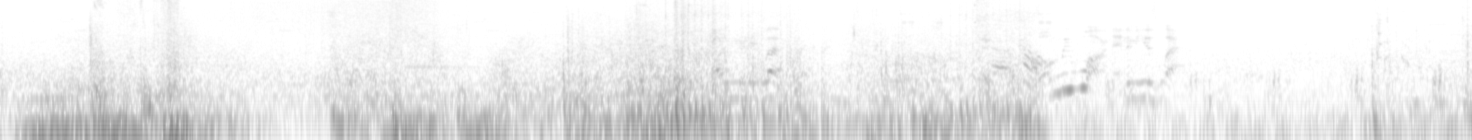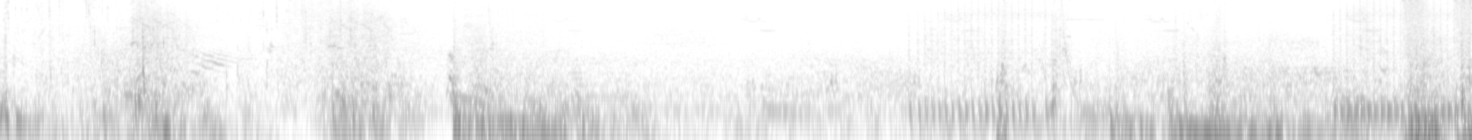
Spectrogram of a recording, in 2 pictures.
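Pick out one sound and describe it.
Gunfire bursts out in quick, loud shots.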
